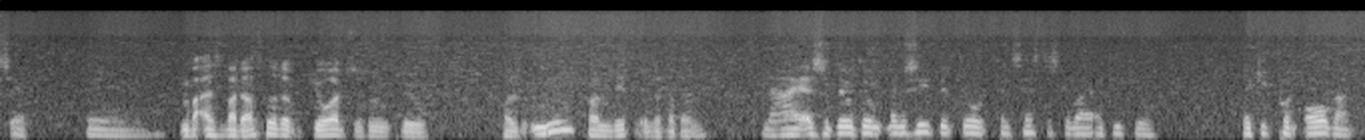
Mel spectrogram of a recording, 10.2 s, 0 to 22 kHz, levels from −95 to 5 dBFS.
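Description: Noise suppressor artifacts run through the whole recording. The suppressor pulls the bands it judges to be steady noise down by about 15 dB, frame by frame. The room noise, which sits only about 11 dB below the speech, therefore sinks in the gaps and climbs back up under each phrase.

Speech cut by the noise suppressor occurs at 0.0–0.21 s, 1.04–1.36 s, 1.93–3.02 s, 4.76–5.73 s, 6.15–8.53 s and 9.31–9.99 s. In each span the suppressor mistakes quiet parts of the speech for noise and turns them down with the background, by about 8 dB at the mildest and about 18 dB at the deepest. Only brief fragments are hit, from around a tenth of a second up to most of a second within the 6.15–8.53 s stretch. The affected parts sound swallowed or faint.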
